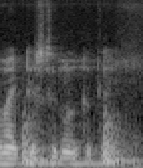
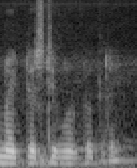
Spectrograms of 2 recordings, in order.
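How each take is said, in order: First: The voice is recorded at a low level. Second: The voice is recorded at a higher level. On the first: The speaker calls it wrong. "Audio capturing ವ್ಯಾಲ್ಯೂಮು ಕಡಿಮೆ ಇದೆ" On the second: The speaker calls it right. "ಈಗ ಇದ್ರ ಗೇನನ್ನು ಜಾಸ್ತಿ ಮಾಡಿದೆ"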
